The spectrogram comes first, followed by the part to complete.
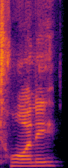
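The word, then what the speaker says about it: Taney: And so Tony was his his name, by the way, is pronounced even though it looks like Teny, it's officially pronounced Tony.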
